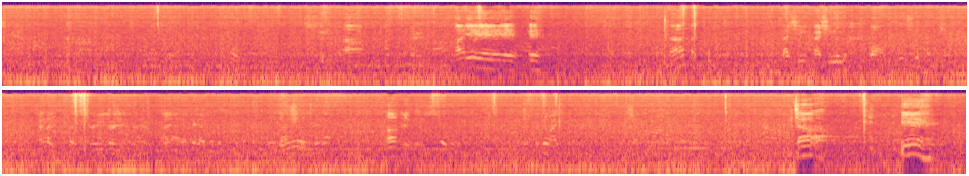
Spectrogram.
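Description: A middle-aged man speaks with animation into a microphone over a loudspeaker, outdoors.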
